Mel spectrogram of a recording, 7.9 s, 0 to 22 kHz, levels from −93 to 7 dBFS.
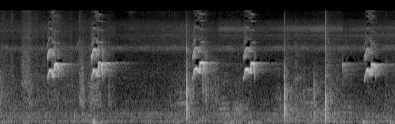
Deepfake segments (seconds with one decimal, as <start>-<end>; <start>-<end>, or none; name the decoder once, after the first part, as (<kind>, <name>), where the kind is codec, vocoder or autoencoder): none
